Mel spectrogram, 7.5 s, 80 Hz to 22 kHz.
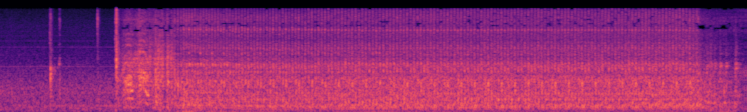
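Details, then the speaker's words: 2007 VW Golf Mk5 1.9 TDI after starter motor replacement for loud thump on hot restart: brief crank, clean catch with no thump, even steady diesel idle; possibly worn mount noted. Normal start and idle. "that is starting much much better than it was so actually that could be the solution to that noise that problem"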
